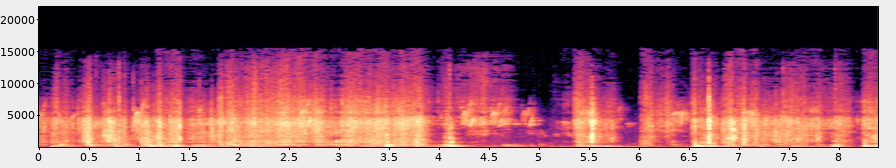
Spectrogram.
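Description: Plastic bags and wrappers crinkling and rustling as they are handled, in irregular crackles with a short lull about halfway through.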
